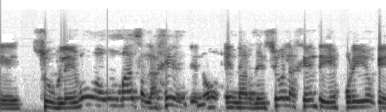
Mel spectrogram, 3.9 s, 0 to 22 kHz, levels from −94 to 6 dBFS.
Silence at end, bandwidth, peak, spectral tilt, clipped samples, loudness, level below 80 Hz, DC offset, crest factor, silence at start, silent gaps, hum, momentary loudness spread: 0 s; 8 kHz; 0 dBFS; -5.5 dB/octave; under 0.1%; -15 LUFS; -46 dBFS; under 0.1%; 14 dB; 0 s; none; none; 3 LU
